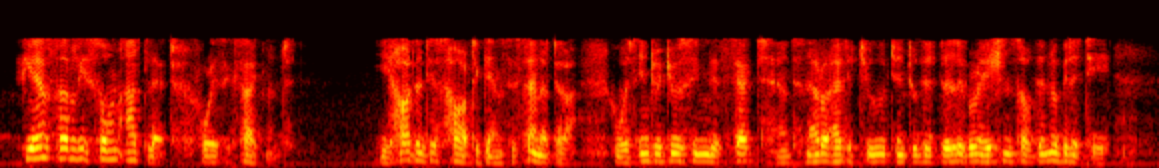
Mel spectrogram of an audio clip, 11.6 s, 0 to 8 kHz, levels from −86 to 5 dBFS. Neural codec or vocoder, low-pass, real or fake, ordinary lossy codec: codec, 16 kHz, 4 kbps, X-Codec, HuBERT features, trained on balanced general audio; 7.2 kHz; fake; AAC, 16 kbps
